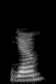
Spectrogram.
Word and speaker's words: Yam: So how would you pronounce it? Yam. Yam. Excellent.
